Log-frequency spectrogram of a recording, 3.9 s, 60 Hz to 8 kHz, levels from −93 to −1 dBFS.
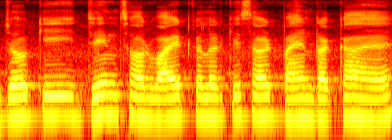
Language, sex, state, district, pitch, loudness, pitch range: Hindi, male, Uttar Pradesh, Deoria, 135 Hz, -18 LUFS, 130-135 Hz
